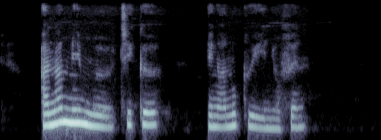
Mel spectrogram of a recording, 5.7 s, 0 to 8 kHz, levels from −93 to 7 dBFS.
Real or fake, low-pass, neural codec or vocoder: real; 7.2 kHz; none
